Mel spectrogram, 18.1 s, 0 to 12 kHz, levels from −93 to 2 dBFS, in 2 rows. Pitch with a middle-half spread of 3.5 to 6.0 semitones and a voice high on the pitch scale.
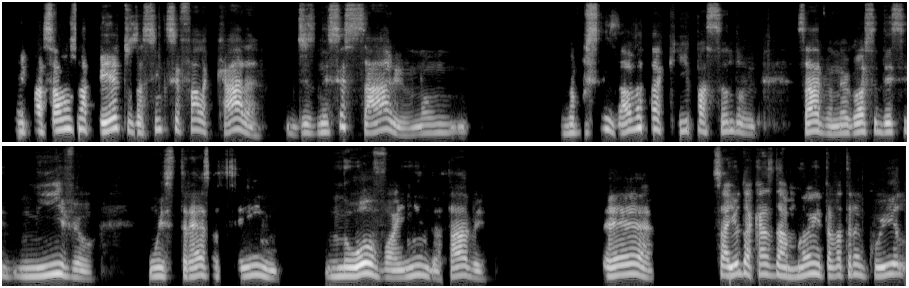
No: average, 3.8 semitones; medium, 175 Hz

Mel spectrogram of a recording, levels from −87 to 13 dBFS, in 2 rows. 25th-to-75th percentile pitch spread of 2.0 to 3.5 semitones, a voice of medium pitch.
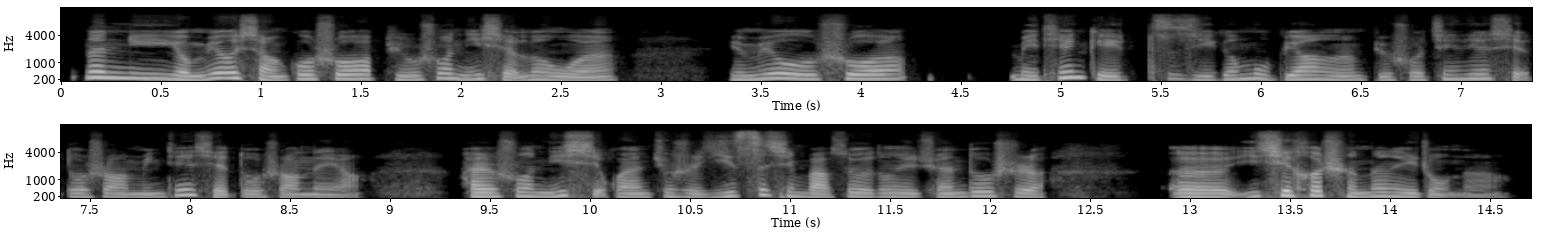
No: average, 4.1 semitones; medium, 180 Hz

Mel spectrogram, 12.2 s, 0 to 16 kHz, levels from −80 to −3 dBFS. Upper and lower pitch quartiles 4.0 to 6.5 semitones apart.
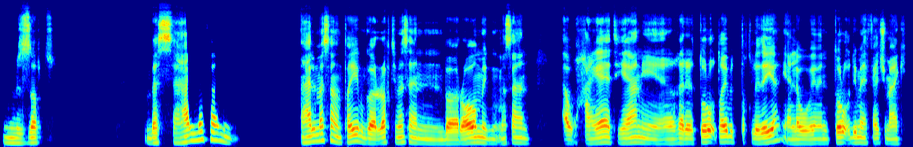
No: average, 3.5 semitones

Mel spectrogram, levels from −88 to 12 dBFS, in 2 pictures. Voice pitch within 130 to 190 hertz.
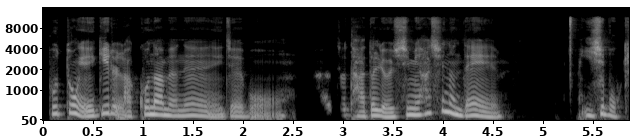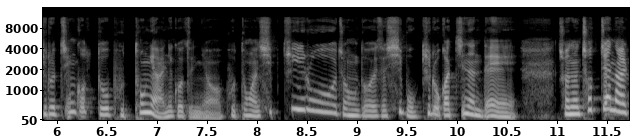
Yes: medium, 185 Hz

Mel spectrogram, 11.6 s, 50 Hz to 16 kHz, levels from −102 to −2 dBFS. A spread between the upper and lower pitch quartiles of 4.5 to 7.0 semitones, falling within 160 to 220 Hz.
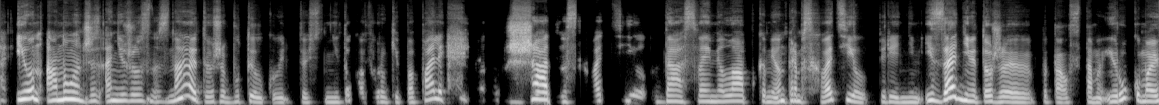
Yes: average, 5.0 semitones; high, 190 Hz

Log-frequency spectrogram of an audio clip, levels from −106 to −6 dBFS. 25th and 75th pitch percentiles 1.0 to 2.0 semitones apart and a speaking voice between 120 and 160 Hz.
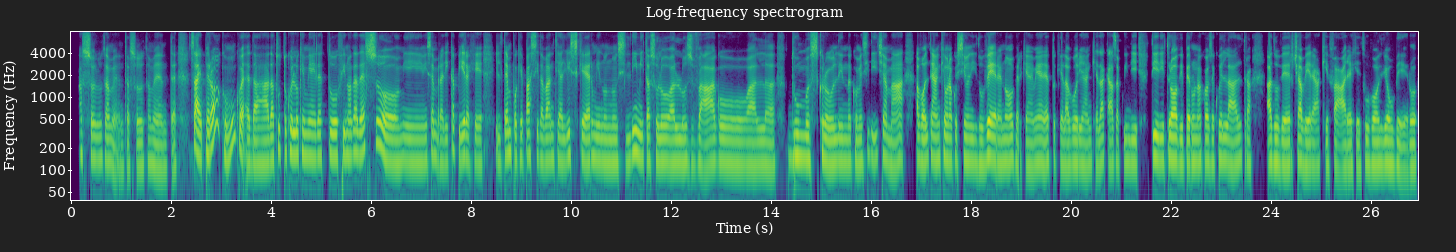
No: narrow, 2.4 semitones; low, 135 Hz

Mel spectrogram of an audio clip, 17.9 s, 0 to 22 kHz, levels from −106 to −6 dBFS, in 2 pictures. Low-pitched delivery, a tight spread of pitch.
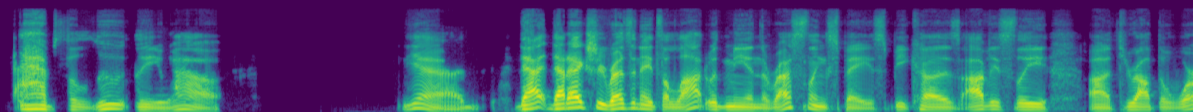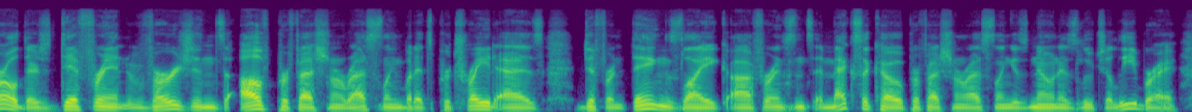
No: very low, 95 Hz; average, 4.3 semitones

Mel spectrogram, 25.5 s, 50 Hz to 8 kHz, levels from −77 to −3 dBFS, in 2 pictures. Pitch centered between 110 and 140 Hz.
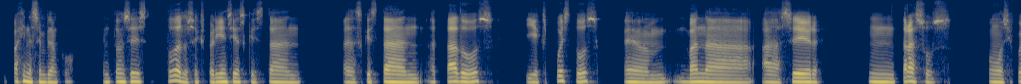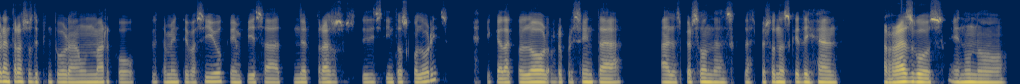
Yes: low, 135 Hz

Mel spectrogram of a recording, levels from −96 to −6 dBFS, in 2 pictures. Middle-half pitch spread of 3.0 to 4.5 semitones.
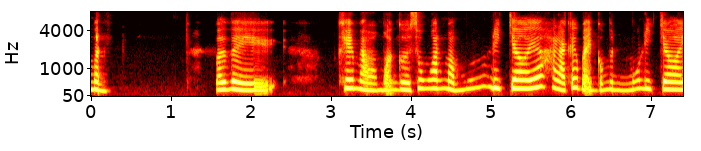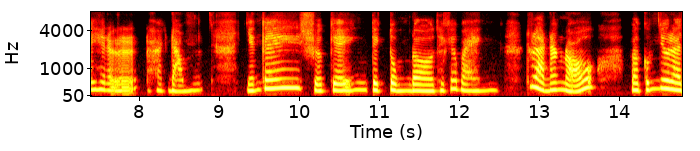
Yes: average, 4.2 semitones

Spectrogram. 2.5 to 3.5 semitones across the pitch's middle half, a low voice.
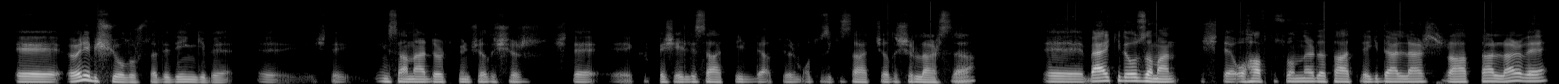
Yes: average, 2.8 semitones; low, 125 Hz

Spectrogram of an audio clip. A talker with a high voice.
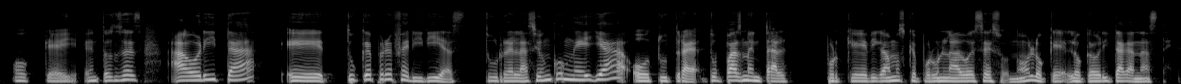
No: medium, 160 Hz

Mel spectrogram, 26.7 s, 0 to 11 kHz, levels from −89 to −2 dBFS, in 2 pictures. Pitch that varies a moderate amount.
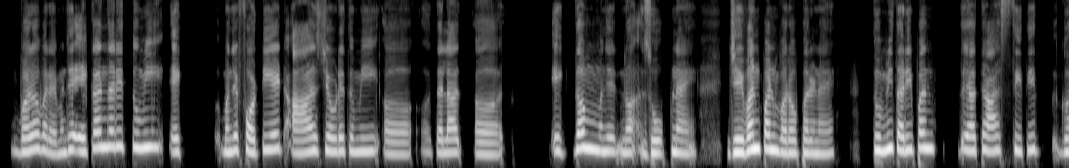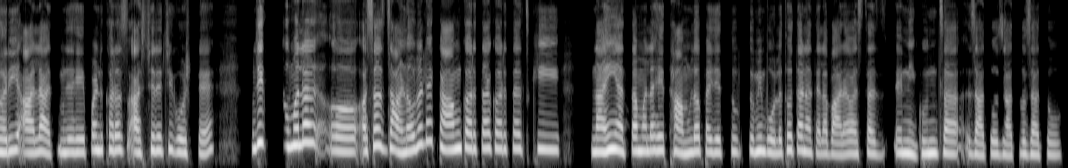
Yes: average, 3.5 semitones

